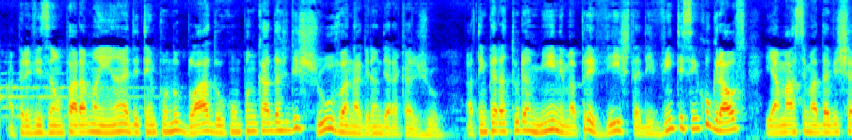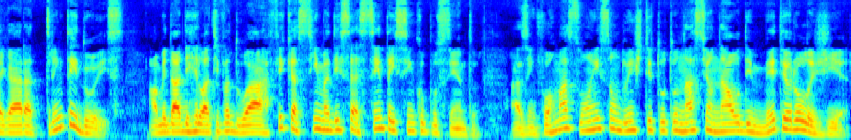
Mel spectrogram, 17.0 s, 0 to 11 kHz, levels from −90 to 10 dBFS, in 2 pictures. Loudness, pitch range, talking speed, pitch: -20 LUFS, 120-160 Hz, 165 wpm, 135 Hz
